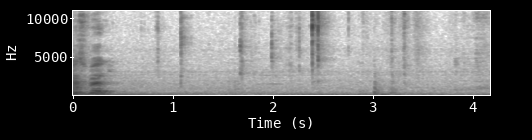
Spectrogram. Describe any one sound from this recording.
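Small wires tap and click as hands handle them.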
